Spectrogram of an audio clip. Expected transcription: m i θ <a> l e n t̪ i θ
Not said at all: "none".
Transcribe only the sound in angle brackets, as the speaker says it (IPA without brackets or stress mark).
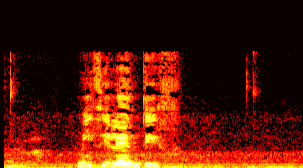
i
